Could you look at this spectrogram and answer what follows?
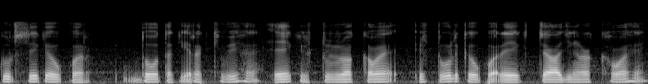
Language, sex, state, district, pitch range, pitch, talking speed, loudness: Hindi, male, Uttar Pradesh, Saharanpur, 110-125 Hz, 115 Hz, 195 wpm, -17 LUFS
